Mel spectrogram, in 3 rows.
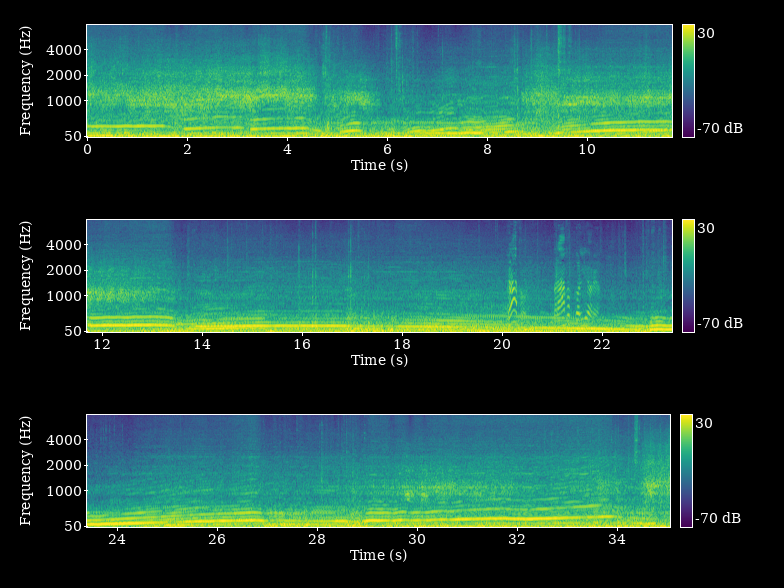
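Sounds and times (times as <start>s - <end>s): car engine revving hard: 6.6s - 16.9s, 23.0s - 27.2s, 28.3s - 34.6s.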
